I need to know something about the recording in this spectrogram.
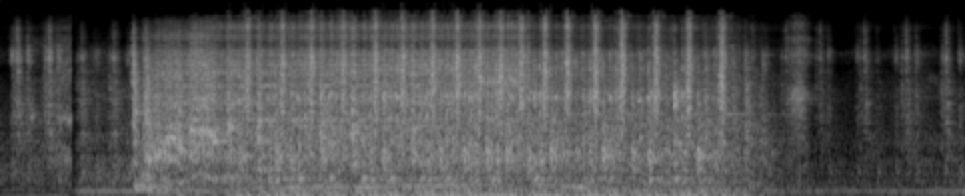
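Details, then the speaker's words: Military fuel-trailer pump diesel engine, missing glow plug: cranks, catches and runs about four seconds with a lumpy, uneven beat; that cylinder would have zero compression, yet it runs. "it runs even without the glow plug in so that's pretty cool because that cylinder would have zero compression"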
